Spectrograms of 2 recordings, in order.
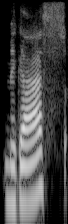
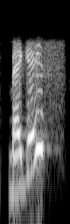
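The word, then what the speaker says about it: Megace: do you recommend an appetite stimulant such as m'g us or something else okay um not to correct you but that would be pronounced Megas okay appetite stimulants as a just to make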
